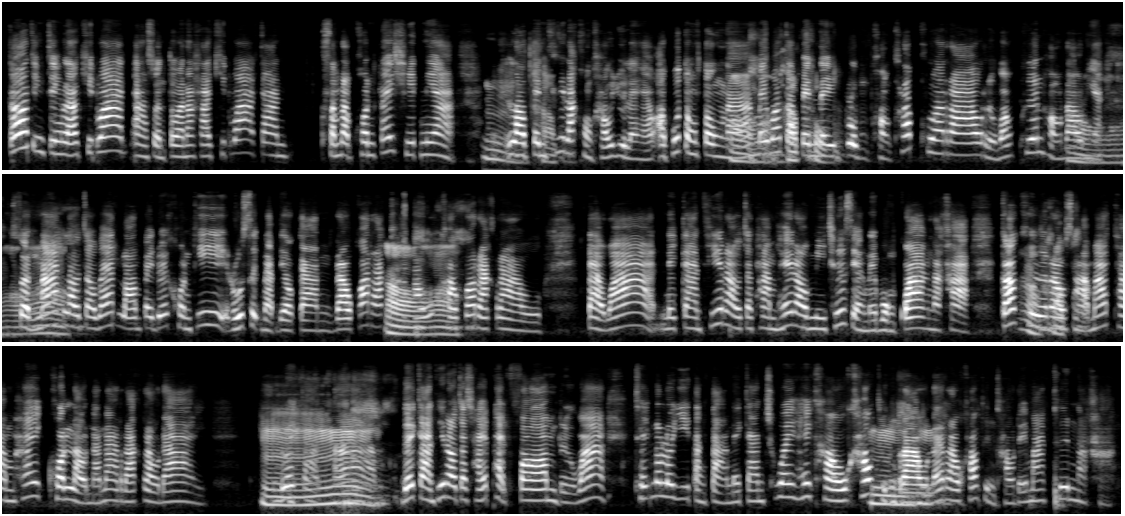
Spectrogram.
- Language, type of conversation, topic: Thai, unstructured, คุณอยากมีชื่อเสียงในวงกว้างหรืออยากเป็นที่รักของคนใกล้ชิดมากกว่ากัน?
- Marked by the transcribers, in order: drawn out: "อ๋อ"; other background noise; distorted speech; background speech; drawn out: "อืม"; tapping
